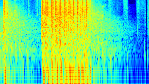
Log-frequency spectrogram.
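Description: Rapid bursts of automatic gunfire in the online survival shooter Infestation SEA, a dense loud volley in the middle that trails off into scattered fainter shots.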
